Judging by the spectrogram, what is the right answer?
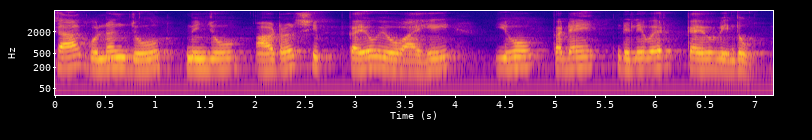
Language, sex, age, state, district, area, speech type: Sindhi, female, 45-60, Maharashtra, Mumbai Suburban, urban, read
